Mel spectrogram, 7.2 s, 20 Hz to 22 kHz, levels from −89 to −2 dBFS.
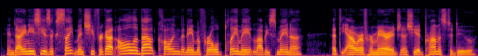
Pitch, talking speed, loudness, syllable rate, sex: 160 Hz, 225 wpm, -18 LUFS, 6.7 syllables/s, male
